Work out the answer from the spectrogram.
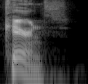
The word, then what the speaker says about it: Cairns: We went up to a place called, it's on the map, it's called Cairns, C-A-I-R-N-S. Yeah. How do you pronounce that? Cairns.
